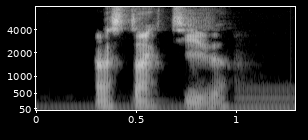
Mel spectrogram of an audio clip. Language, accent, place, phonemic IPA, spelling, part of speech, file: French, France, Lyon, /ɛ̃s.tɛ̃k.tiv/, instinctive, adjective, LL-Q150 (fra)-instinctive.wav
- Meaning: feminine singular of instinctif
